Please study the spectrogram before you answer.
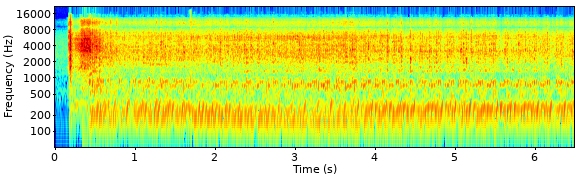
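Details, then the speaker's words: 1964 Ford Falcon four-door, six-cylinder, three-speed column shift, sitting since 1984–85, first start on a jumper wire to the coil with fuel into the carburetor: cranks, catches at once, then a steady, even, throaty run through a loud open exhaust. Runs normally. "That sounds pretty good. I don't know who built that carburetor."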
